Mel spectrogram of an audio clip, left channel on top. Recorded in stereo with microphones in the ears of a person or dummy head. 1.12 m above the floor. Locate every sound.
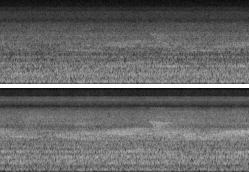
0.0 s running water: 65° right (ahead or behind), 1.7 m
